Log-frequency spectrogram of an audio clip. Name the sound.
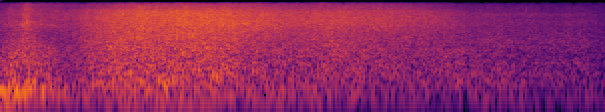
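ocean waves at night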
